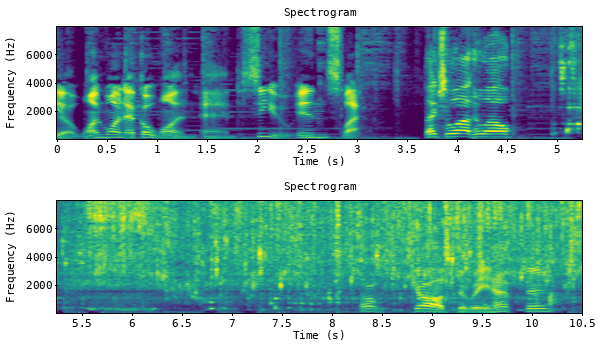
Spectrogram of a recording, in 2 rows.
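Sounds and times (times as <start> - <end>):
speech: 0.0 - 5.6, 8.3 - 10.4
running water from washing hands at a sink: 5.0 - 10.4.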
